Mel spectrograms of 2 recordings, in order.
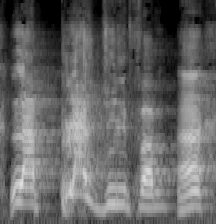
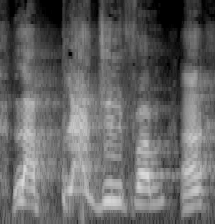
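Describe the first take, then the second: No difference in how they are said.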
